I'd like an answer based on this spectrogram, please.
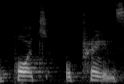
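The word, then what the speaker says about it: Port-au-Prince: they've taken over the port of Prince or port or Prince if you want to pronounce it the French way and they've destabilized the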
